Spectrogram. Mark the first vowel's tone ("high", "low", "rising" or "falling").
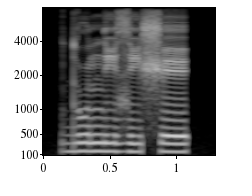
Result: low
